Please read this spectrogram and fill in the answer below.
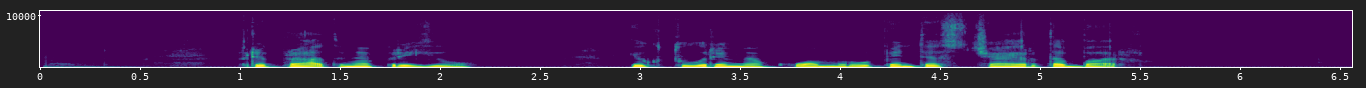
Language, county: Lithuanian, Utena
